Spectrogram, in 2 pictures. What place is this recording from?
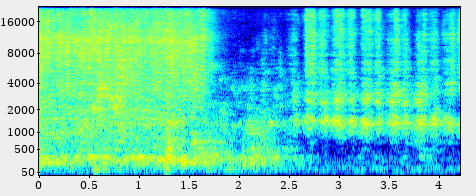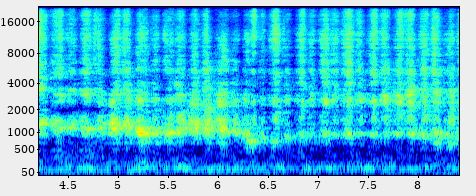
restroom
